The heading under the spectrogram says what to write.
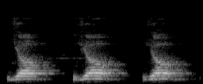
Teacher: य की ध्वनि ऐसा माना जाता है कि तालु से निकलती है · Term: तालव्य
